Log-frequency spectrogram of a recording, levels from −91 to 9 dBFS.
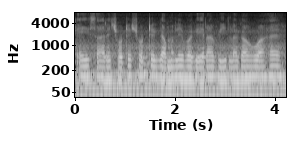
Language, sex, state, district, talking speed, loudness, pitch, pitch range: Hindi, male, Arunachal Pradesh, Lower Dibang Valley, 140 wpm, -15 LUFS, 125 Hz, 125-130 Hz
